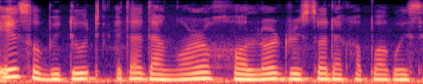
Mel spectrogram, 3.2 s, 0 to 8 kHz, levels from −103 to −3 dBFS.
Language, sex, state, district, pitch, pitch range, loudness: Assamese, female, Assam, Kamrup Metropolitan, 190 Hz, 180-200 Hz, -14 LUFS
